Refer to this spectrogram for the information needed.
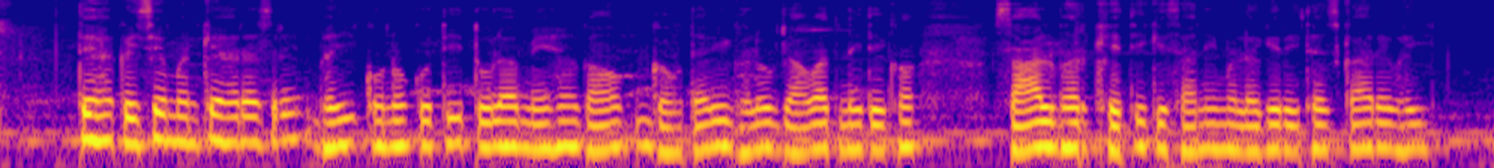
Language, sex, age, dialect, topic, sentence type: Chhattisgarhi, male, 18-24, Western/Budati/Khatahi, agriculture, statement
